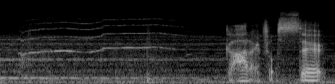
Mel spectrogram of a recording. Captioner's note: door creaking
